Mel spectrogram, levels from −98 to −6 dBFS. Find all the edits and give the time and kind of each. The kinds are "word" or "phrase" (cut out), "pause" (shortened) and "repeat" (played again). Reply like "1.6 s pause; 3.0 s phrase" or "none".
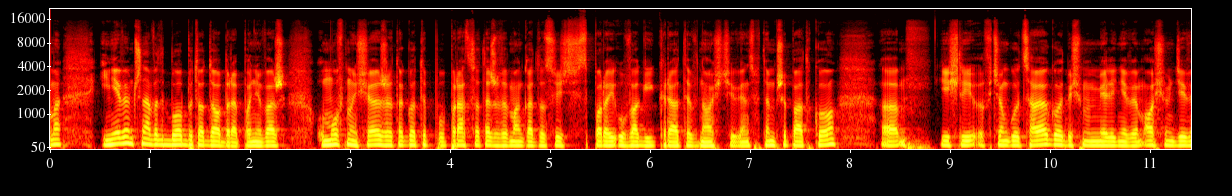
8.8 s pause; 10.1 s word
